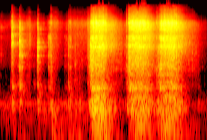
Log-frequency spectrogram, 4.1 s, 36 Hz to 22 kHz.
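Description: An impact wrench on the rear end bolts of a 1999–2004 Jeep Grand Cherokee fires several short stuttering bursts, then three longer loud hammering runs, close up and alone.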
